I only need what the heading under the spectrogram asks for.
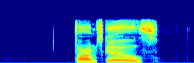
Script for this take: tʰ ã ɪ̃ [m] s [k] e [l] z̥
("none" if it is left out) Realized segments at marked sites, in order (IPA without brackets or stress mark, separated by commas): m, k, l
